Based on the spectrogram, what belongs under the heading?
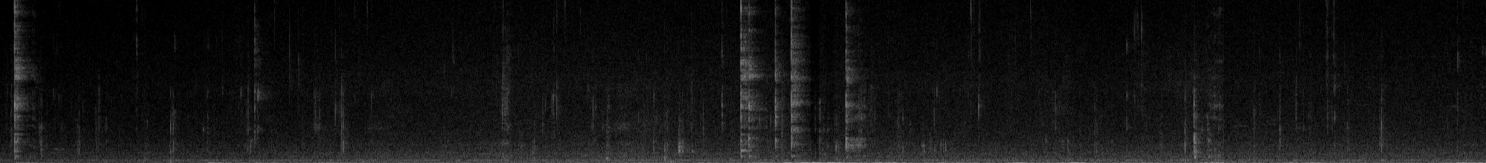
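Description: Close-up chewing and biting of crispy fried pork belly (lechon kawali). A few sharp clicks of a metal fork on a ceramic plate come about halfway through and again near the three-quarter mark.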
